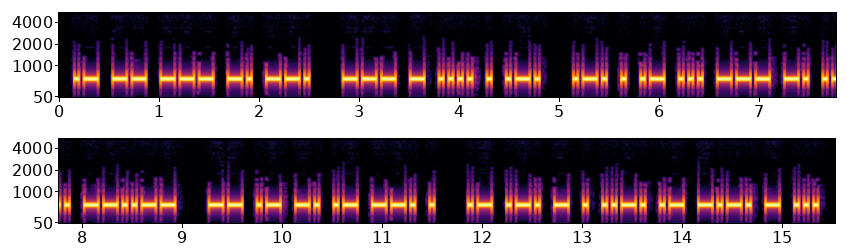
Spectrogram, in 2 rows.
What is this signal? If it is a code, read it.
Morse code, heard as a keyed tone, about 25 wpm, 600 Hz. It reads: AMONG OTHER REASONS, MANAGE ARTEFACTS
